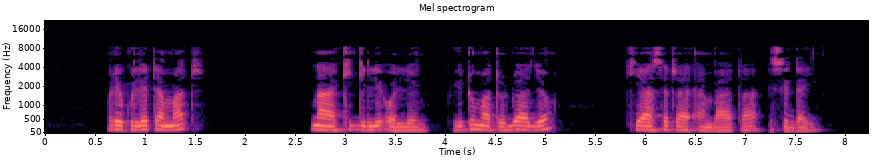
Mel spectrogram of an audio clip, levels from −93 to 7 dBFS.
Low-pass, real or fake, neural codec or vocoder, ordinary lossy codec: 10.8 kHz; real; none; MP3, 32 kbps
